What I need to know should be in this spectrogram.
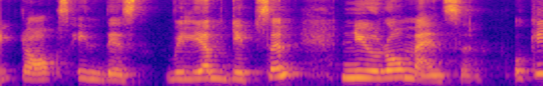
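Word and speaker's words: Neuromancer: इसमें हमारे पास नंबर 15 है न्यूरोमैंसर, राइट? ये आपका 1984 में पब्लिश हो रहा है। न्यूरोमैंसर बोल सकते हो आप इसको, न्यू रोमांसर भी बोल सकते हो, right? So this is the pronunciation new रोमांसर।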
